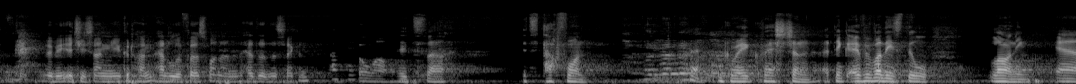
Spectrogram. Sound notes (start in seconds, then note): 6.4 laughter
